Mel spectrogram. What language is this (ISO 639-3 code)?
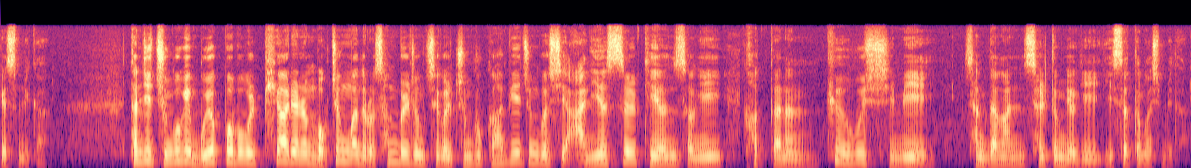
kor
